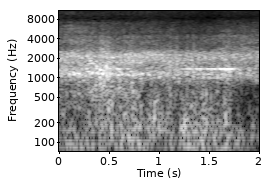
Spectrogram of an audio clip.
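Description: Wind on the microphone over the steady noise of passing road traffic.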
